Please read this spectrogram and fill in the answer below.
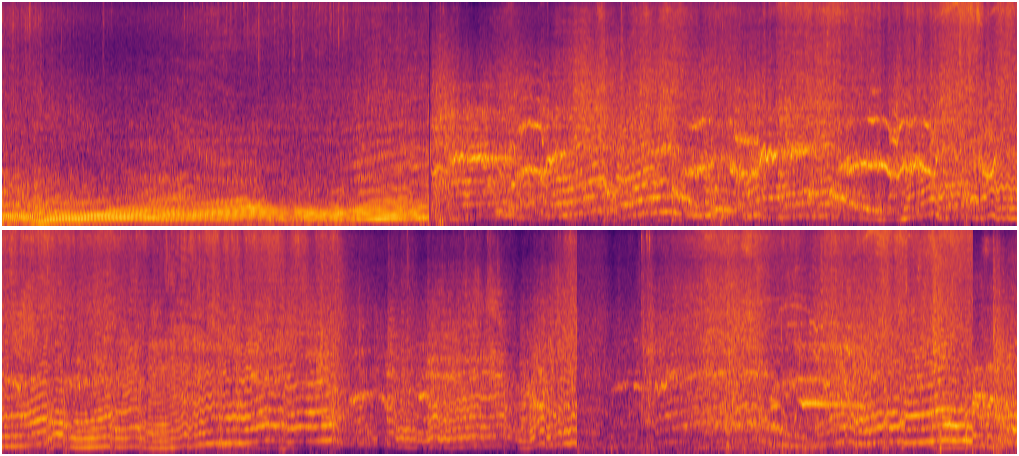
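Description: Race car engine running and revving for the first six seconds, its pitch rising in steps. Then a hillclimb race car is driven hard through tight bends, the engine revs climbing and dropping rapidly with gear changes, with tyre squeal and skidding. It fades briefly near the middle before another car's engine builds toward the end.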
